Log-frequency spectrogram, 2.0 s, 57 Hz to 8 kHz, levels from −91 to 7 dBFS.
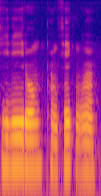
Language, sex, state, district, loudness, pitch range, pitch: Garo, male, Meghalaya, South Garo Hills, -14 LUFS, 110-120 Hz, 120 Hz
